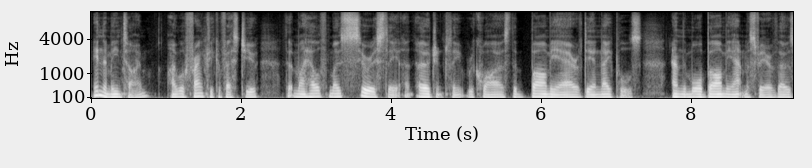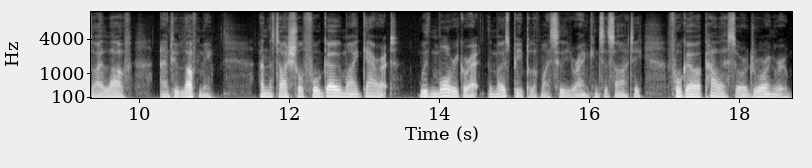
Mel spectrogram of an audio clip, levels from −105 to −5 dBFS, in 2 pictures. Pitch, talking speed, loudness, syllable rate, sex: 100 Hz, 200 wpm, -20 LUFS, 5.7 syllables/s, male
